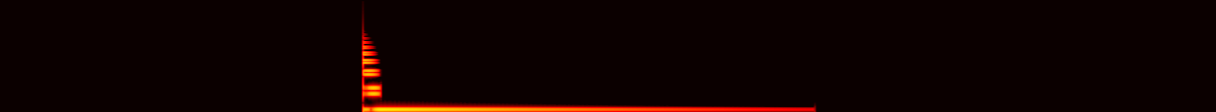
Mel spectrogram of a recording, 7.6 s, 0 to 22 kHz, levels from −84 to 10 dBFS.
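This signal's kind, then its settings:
two-operator FM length 2.82 s, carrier 103 Hz, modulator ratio 7.45, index 4.5, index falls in 0.11 s linear, decay 4.62 s, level −15 dB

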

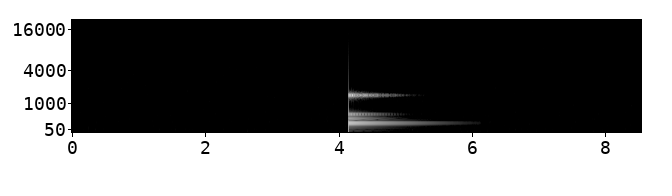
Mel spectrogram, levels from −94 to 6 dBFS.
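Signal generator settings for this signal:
drum after Risset length 1.99 s, pitch 230 Hz, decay 1.74 s, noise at 1,500 Hz, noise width 100 Hz, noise 50%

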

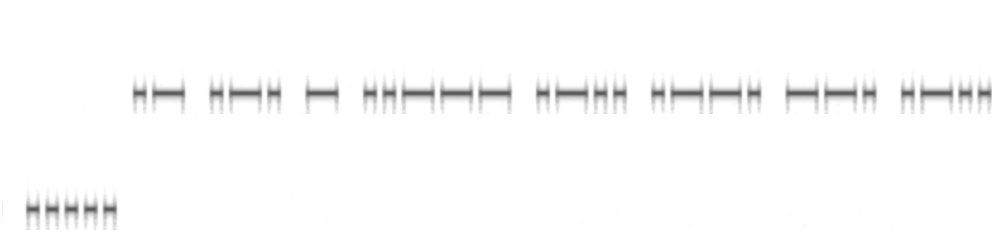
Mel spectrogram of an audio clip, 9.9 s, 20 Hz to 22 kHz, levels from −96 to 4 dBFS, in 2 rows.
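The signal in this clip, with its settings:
Morse code "ART2LPGL5" 25 words per minute 678 Hz −27.5 dBFS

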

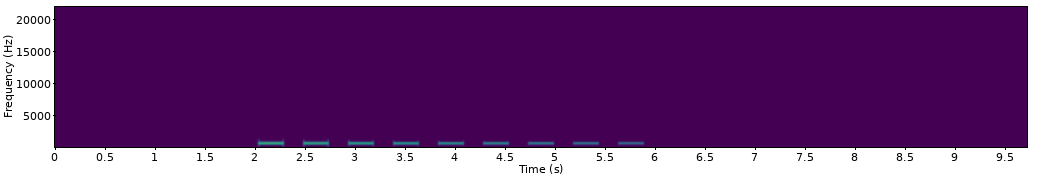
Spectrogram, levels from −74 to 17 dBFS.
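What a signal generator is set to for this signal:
level staircase 686 Hz −14 dBFS, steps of −3 dB, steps 9, 0.25 s 0.20 s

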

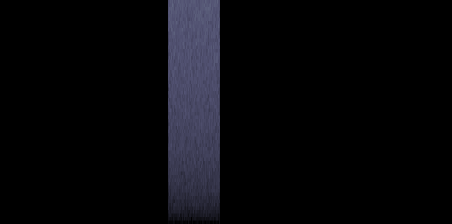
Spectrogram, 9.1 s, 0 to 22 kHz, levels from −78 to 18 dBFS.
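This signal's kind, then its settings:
noise violet, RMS −31 dBFS 1.02 s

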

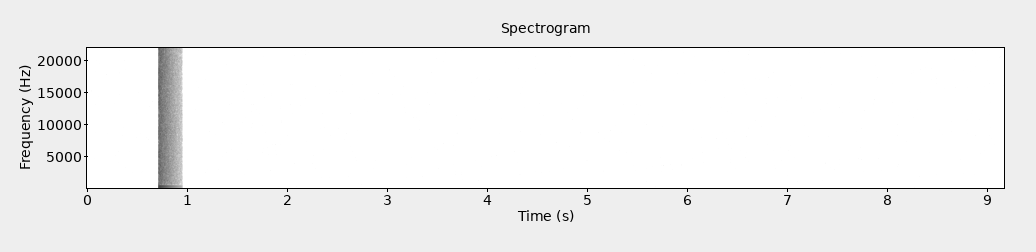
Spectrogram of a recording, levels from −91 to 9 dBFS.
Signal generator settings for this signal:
synth snare length 0.23 s, tones 230 Hz, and 360 Hz, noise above 700 Hz, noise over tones 4 dB, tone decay 0.32 s, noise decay 0.37 s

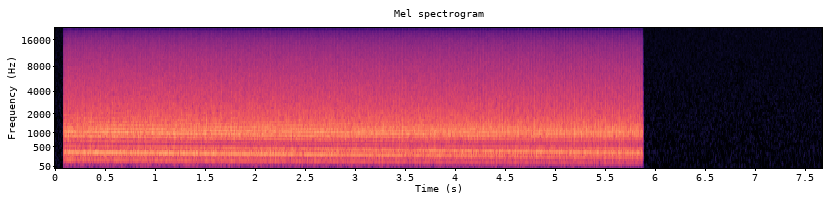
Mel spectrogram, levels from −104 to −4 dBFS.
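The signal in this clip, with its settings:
pulse-train model of a four-cylinder engine, changing speed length 5.79 s, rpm 5,300, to 3,300, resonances 350/1,000 Hz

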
